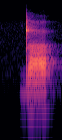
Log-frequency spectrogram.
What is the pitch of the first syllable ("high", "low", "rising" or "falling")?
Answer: high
